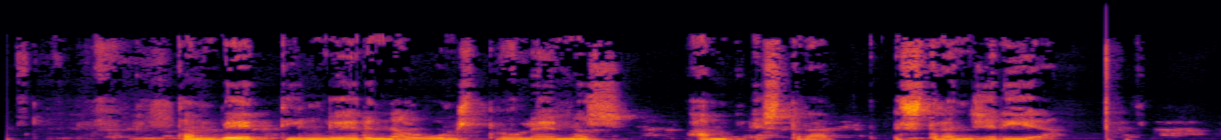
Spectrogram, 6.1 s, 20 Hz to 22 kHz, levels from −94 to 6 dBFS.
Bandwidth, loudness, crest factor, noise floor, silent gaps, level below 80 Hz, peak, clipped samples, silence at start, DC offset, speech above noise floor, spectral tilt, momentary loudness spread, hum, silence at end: 17 kHz; -20 LUFS; 22 dB; -43 dBFS; none; -54 dBFS; 0 dBFS; under 0.1%; 0.1 s; under 0.1%; 24 dB; -4.5 dB/octave; 17 LU; none; 0.15 s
